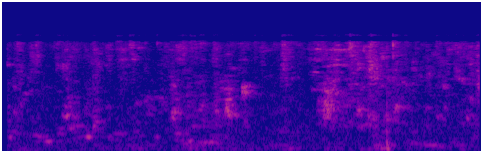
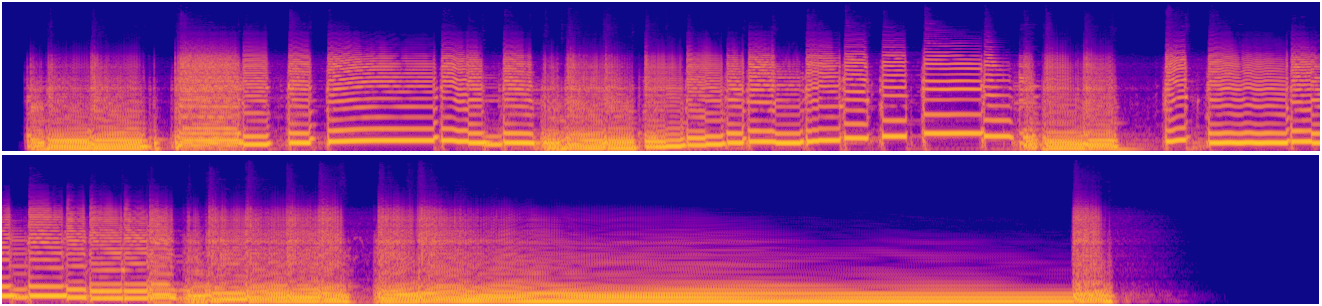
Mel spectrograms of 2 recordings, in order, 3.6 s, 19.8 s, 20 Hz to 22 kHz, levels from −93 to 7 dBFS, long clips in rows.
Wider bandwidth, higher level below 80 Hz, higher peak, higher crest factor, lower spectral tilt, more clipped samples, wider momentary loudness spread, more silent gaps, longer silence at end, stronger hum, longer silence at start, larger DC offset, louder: first, 9.6 kHz vs 6.6 kHz; second, -80 dBFS vs -36 dBFS; second, -30 dBFS vs 0 dBFS; first, 26 dB vs 10 dB; second, 0 dB/octave vs -8.5 dB/octave; neither; first, 10 LU vs 3 LU; neither; second, 0 s vs 1.5 s; neither; second, 0.05 s vs 0.2 s; neither; second, -52 LUFS vs -10 LUFS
